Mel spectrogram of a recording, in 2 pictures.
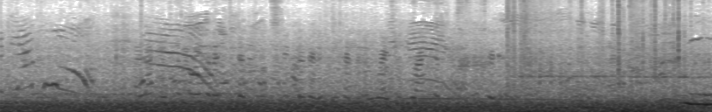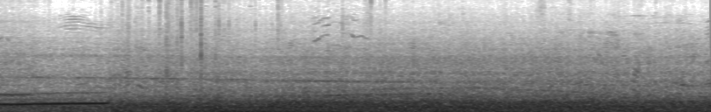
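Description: A jet engine roars steadily inside an aircraft cabin.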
